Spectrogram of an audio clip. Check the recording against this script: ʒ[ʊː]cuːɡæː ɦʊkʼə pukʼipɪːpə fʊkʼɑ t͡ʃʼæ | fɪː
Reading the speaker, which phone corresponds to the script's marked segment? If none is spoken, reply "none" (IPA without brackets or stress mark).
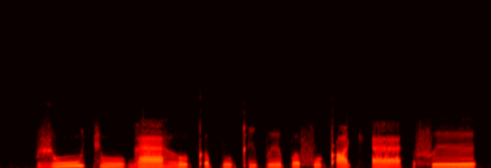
uː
